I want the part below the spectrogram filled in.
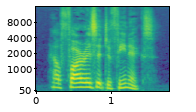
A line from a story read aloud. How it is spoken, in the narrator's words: Ben asked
